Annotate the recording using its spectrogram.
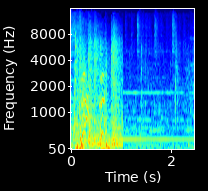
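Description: Movie fight-scene audio: short yelps and yells with sharp hits over the orchestral score for about a second, then the hits and yells stop suddenly and only quieter, steady score goes on.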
